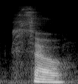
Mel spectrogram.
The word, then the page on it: so: American English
